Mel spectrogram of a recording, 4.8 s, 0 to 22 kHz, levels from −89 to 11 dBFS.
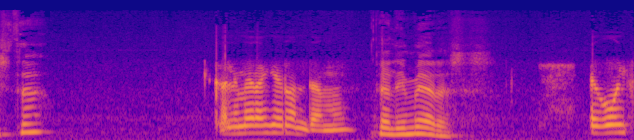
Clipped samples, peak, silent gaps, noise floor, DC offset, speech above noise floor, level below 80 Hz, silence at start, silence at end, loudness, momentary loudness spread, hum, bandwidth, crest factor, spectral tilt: under 0.1%; 0 dBFS; none; -50 dBFS; under 0.1%; 33 dB; -58 dBFS; 0 s; 0 s; -17 LUFS; 20 LU; none; 16 kHz; 18 dB; -6 dB/octave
